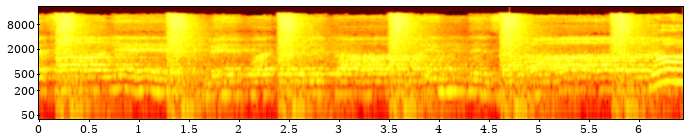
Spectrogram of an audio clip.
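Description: Nauha lament: a group of voices holding a slow chanted line without clear words, kept in time by heavy beats about once a second, the matam (chest-beating or hand-beating) that keeps time in a nauha.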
